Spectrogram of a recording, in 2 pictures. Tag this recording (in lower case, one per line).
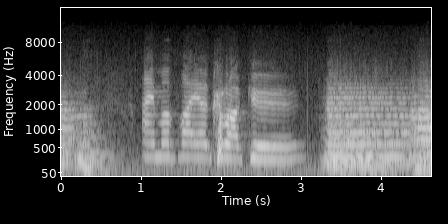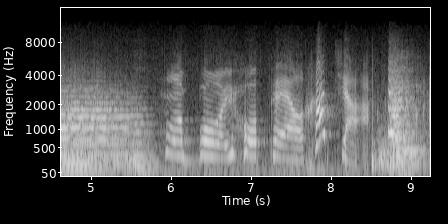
music
singing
